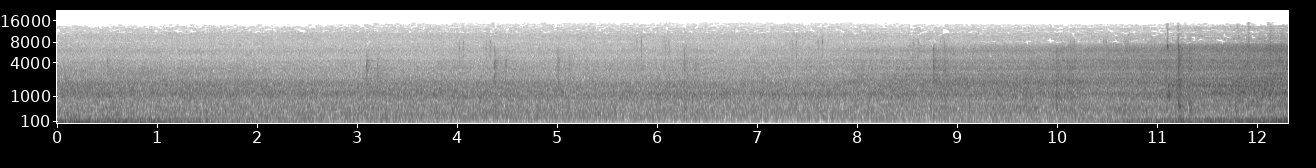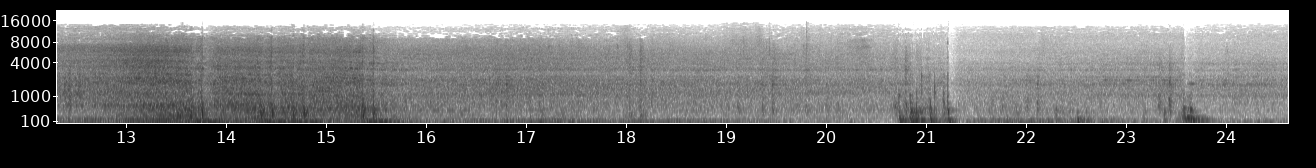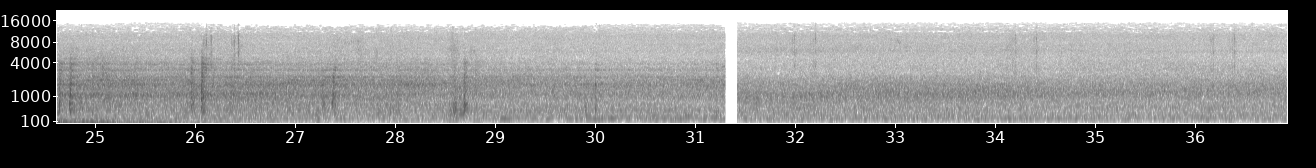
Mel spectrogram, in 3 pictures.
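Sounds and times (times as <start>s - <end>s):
low thumps: 0.0s - 3.4s, 10.4s - 26.0s
train passing on rails: 0.0s - 31.3s.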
